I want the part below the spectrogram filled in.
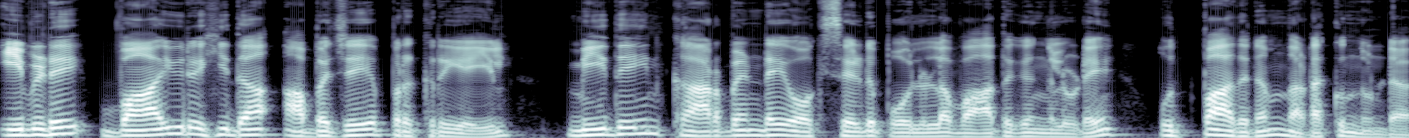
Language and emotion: Malayalam, neutral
